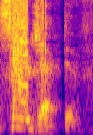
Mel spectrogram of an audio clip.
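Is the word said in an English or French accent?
English. It is said in a plain English accent.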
